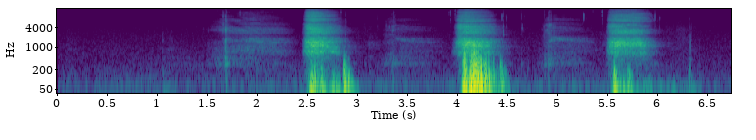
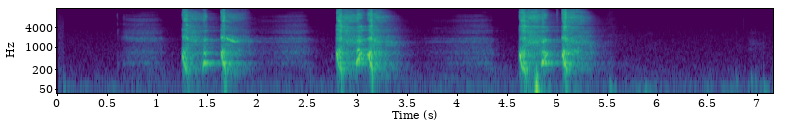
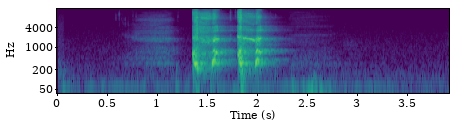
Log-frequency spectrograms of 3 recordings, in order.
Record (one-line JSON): {"exhalation_length": "6.7 s", "exhalation_amplitude": 17354, "exhalation_signal_mean_std_ratio": 0.23, "three_cough_length": "7.2 s", "three_cough_amplitude": 7127, "three_cough_signal_mean_std_ratio": 0.34, "cough_length": "3.9 s", "cough_amplitude": 8939, "cough_signal_mean_std_ratio": 0.31, "survey_phase": "beta (2021-08-13 to 2022-03-07)", "age": "45-64", "gender": "Female", "wearing_mask": "No", "symptom_none": true, "smoker_status": "Never smoked", "respiratory_condition_asthma": false, "respiratory_condition_other": false, "recruitment_source": "REACT", "submission_delay": "1 day", "covid_test_result": "Negative", "covid_test_method": "RT-qPCR"}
